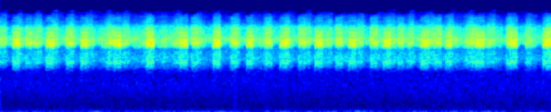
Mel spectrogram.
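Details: Cicadas singing in midsummer in a Greek pine forest: a dense, continuous high buzzing chorus with rapid pulsing, about three pulses per second, and no other clear sounds.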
